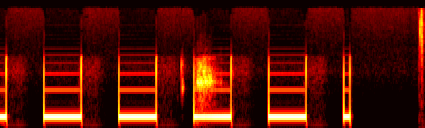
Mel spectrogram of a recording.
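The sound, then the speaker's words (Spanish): A telephone busy signal after a hang-up: a steady, mid-pitched tone pulsing on and off in an even rhythm, about six loud beeps, with a brief burst of noise over one of them. “Ya te colgo.”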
